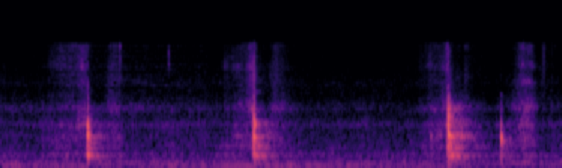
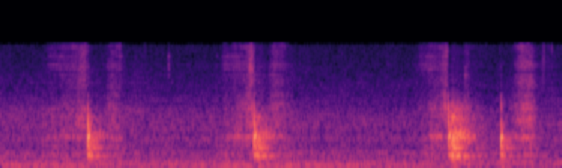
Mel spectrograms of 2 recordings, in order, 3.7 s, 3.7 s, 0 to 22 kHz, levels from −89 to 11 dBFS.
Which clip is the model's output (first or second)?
first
